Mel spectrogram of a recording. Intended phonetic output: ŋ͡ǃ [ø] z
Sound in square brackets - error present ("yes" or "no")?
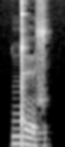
no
